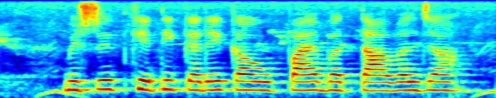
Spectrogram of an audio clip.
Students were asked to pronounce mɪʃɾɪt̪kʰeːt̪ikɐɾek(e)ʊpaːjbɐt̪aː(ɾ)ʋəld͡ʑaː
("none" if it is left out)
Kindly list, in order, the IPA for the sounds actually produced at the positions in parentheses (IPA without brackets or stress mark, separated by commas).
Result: a, none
